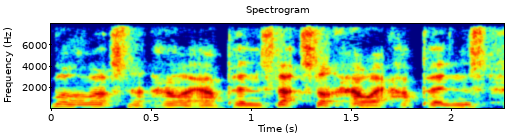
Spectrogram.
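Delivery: acted exasperated eye-roll. Describing watching a dramatized arrest, acting out her eye-rolling. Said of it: "quite a lot of eye rolling".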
